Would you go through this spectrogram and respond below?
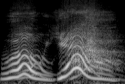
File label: girl; norleans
